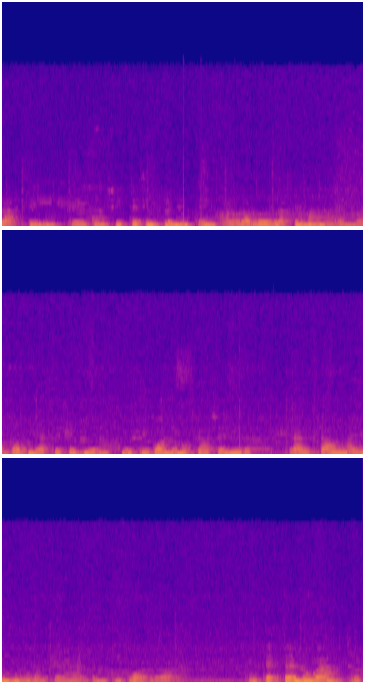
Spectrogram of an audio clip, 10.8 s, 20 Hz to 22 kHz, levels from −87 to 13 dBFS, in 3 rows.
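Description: CD scratch ticks occur from 1.65 to 2.86 s, then from 5.99 to 7.03 s. Each burst is a run of regular ticks, about seven a second. A blemish exceeds error correction once per disc turn. The player patches or mutes a few milliseconds.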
